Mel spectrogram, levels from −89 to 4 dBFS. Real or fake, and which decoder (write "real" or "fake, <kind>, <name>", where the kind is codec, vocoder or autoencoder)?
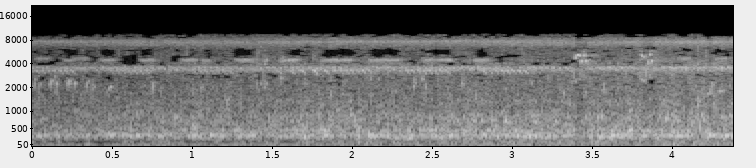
real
